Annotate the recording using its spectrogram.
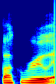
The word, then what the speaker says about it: vaquero: The, the vaquero tradition, you know, if you if you look at the word vaquero and then you you hear how it's pronounced not like I just did really correctly. it actually sounds like buckaroo, and that is the root of the word buckaroo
